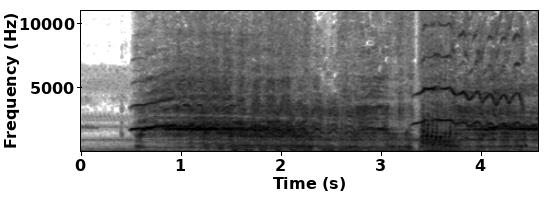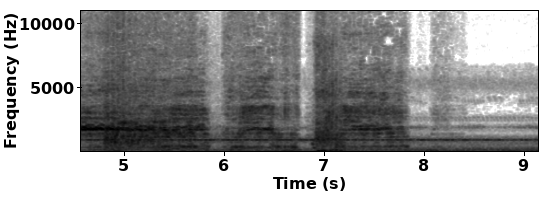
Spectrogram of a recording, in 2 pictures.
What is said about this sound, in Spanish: Pasaron los minutos y ya cuando me estaba venciendo el sueño, escuché a los caballos levantarse, aparentemente muy asustados.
